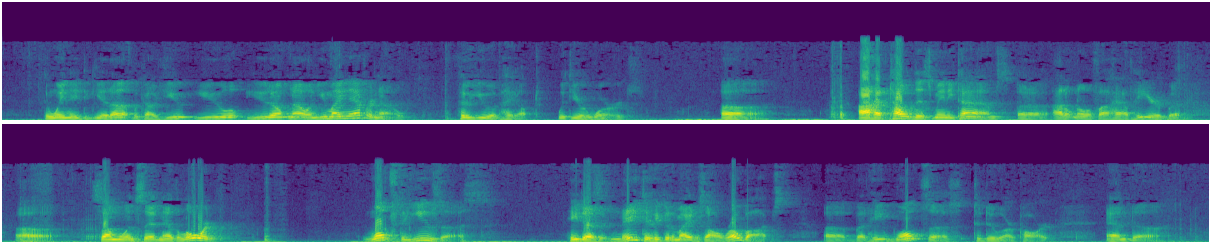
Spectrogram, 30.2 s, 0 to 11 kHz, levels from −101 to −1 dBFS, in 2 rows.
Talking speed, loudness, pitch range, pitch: 145 wpm, -15 LUFS, 110-140 Hz, 120 Hz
